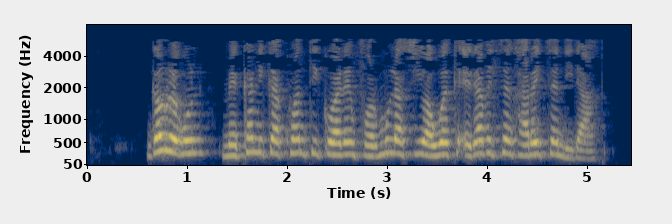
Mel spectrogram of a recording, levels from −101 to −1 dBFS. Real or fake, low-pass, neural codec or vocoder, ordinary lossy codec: fake; 7.2 kHz; vocoder, 24 kHz, 100 mel bands, Vocos; MP3, 24 kbps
